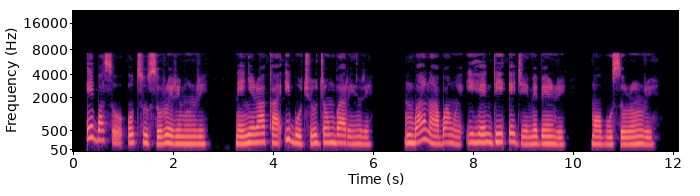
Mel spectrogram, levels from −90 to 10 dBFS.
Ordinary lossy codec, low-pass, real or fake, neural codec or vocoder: MP3, 48 kbps; 7.2 kHz; real; none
